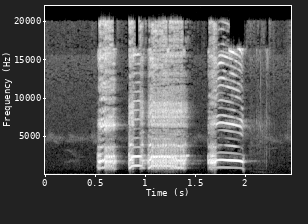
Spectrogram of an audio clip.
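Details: Second-generation (F2) hybrid junglefowl crowing: a short harsh burst, a gap, then a longer rough phrase, a brief pause and a drawn-out tonal final note with clear harmonics. Background quiet.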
